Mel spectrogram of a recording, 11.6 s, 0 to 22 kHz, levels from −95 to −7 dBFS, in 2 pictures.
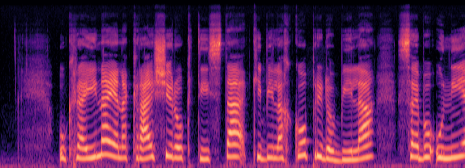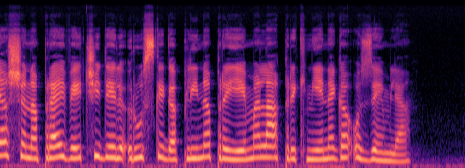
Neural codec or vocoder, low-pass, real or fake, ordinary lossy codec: none; 19.8 kHz; real; none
